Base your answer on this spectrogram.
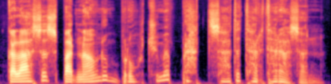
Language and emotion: Kashmiri, fearful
